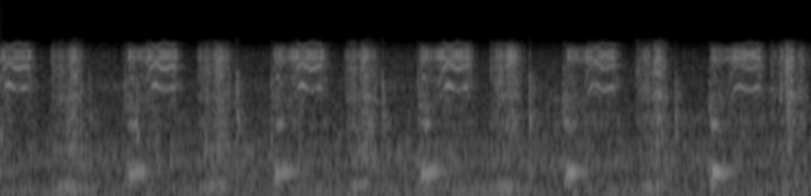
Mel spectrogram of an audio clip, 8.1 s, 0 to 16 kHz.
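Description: Small hobby servo whirring in short bursts as it tilts the wire track of an automated gyro wheel toy back and forth: two quick moves about every one and a half seconds, with the spinning wheel rolling on the wire rails. The cycle delay is set to about 0.69 s, at which the toy runs much more efficiently.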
